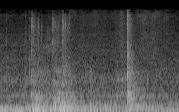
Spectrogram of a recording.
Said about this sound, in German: so ein Lieferdienst. Deswegen ist es gerade so laut. Normalerweise ist es nicht so bei uns.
